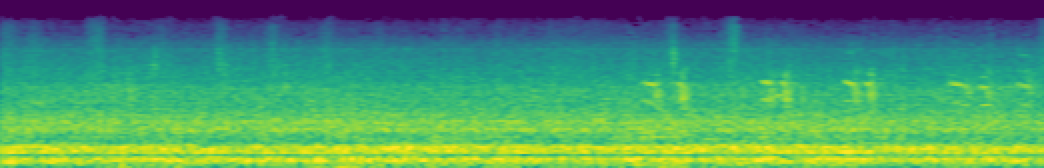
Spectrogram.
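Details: Thick, continuous buzzing of honey bees as a garden hive is inspected level by level, a full droning hum with faint high chirps of other birds in the background.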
